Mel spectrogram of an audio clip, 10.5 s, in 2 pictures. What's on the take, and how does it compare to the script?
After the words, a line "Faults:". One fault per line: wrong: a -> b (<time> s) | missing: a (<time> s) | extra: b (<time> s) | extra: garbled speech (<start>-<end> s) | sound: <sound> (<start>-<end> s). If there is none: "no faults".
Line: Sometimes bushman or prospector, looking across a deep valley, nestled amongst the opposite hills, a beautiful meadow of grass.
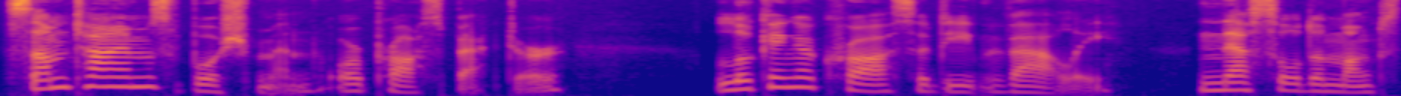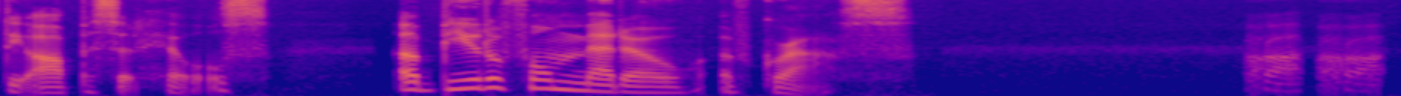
Sometimes bushman or prospector, looking across a deep valley, nestled amongst the opposite hills, a beautiful meadow of grass.
Faults:
sound: laugh (9.9-10.4 s)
